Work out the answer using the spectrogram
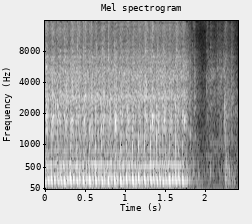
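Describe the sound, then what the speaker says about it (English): A sewing machine runs a U-shaped basting seam with about an eighth-inch allowance on a fabric beauty bag, a steady rapid buzzing whir close up that cuts out near the end, leaving faint clicks. "you're just gonna sew along in a U shape to baste it in place"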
